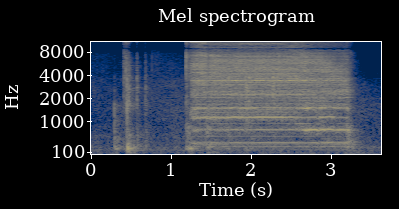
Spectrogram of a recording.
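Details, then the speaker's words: 1999 Harley-Davidson Electra Glide with 90,000 miles, cold, replacement fuel pump priming at key-on: after a click, a steady high buzzing whine for about two seconds, louder than expected. Fuel pump whine. "I'm going to be honest with you. This pump might sound worse."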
